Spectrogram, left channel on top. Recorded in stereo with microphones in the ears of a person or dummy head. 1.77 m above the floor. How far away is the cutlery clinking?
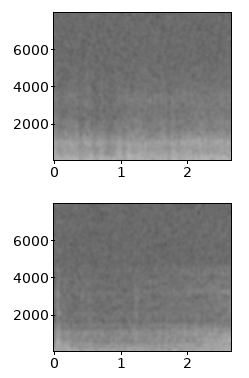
No cutlery clinking in this recording.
